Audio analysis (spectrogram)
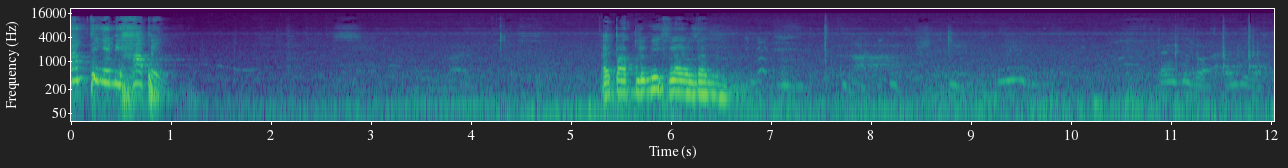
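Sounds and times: sound system hum: 0:00.0 - 0:12.0.

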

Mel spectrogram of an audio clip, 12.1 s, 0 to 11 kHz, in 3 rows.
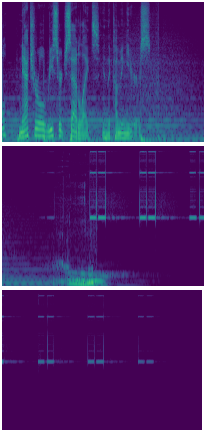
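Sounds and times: deep swell: 0:02.2 - 0:06.6
sonar-like double beeps: 0:04.8 - 0:08.2.

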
